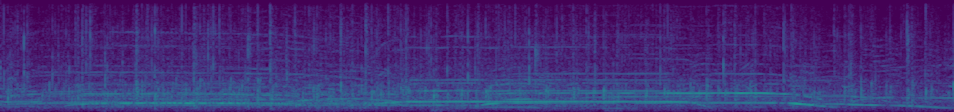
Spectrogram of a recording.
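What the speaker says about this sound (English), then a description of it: "Please give Mrs. Casey Bueller a big round of applause." An audience applauds an elementary school teacher being honored as Teacher of the Year, a soft, sustained clapping with high, gliding whoops and cheers riding over it.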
